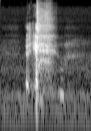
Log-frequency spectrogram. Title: Wet Induced Cold Sneezes (F)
